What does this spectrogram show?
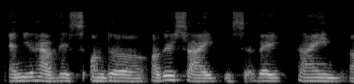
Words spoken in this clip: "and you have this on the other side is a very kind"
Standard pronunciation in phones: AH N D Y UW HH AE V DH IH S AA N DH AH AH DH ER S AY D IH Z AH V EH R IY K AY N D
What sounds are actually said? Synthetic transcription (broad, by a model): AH N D Y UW HH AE V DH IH S AA N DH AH AH DH ER S AY D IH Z AH V EH R IY K AY N D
